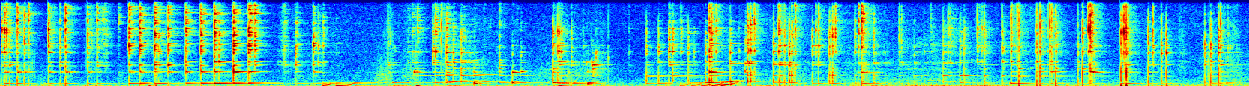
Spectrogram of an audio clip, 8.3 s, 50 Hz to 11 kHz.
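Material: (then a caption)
Glass. A medium amber glass liquor bottle with a paper label is held in the hands and tapped rapidly with long fingernails; its liquid content is unclear. The taps come as quick, bright, glassy clicks and clinks with a short ring near 1.9 kHz. A faint wavering tone runs underneath.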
